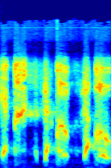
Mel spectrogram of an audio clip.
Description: Hiccuping man sound effect
Cartoon Hiccups Vocal sound effect free sound royalty free Voices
